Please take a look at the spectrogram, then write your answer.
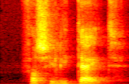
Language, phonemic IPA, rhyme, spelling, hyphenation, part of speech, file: Dutch, /ˌfaː.si.liˈtɛi̯t/, -ɛi̯t, faciliteit, fa‧ci‧li‧teit, noun, Nl-faciliteit.ogg
- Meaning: facility, the physical means or contrivances to make something (especially a public service) possible; the required equipment, infrastructure, location etc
